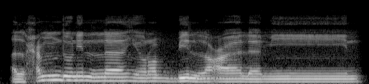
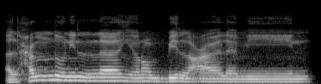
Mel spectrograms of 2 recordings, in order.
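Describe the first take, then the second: First: The final vowel is held moderately long. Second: The final vowel is held only briefly. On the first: "Empat harokat" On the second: "dua harokat"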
